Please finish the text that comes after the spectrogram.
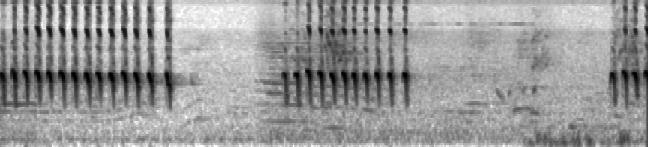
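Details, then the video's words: Calling sooty-headed bulbul (trucukan): long runs of fast, bright staccato notes, the first about a dozen strong, then a shorter burst and a third beginning, with faint low background noise between. "Burung trucukan memanggil"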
